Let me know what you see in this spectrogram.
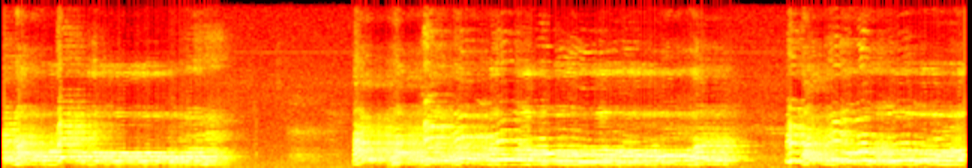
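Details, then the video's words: Two pet dogs, one a Dalmatian, howl together in response to a ringing phone: long, wavering, richly layered howls in three loud bouts, broken by a short near-silent gap and a brief dip before the last bout. "Dogs Howling"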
